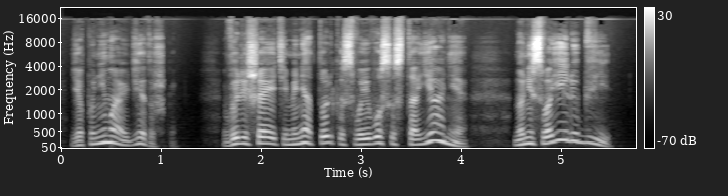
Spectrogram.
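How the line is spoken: Exclamation. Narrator (Russian): воскликнула

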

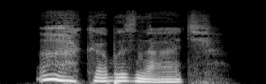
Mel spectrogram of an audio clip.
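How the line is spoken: Annoyed sigh. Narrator (Russian): Верим вздохнул с досадой

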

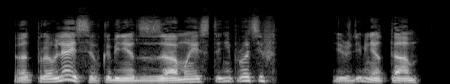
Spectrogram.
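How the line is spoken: Dry curt remark. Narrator (Russian): сухо бросил Уолтер пианисту

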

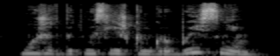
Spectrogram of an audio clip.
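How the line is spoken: Worried whisper. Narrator (Russian): озабоченно прошептала Ло

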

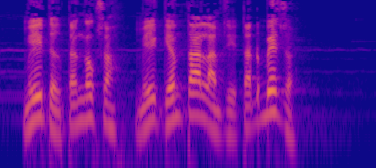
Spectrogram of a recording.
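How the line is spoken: Muttering. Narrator (Vietnamese): lẩm bẩm

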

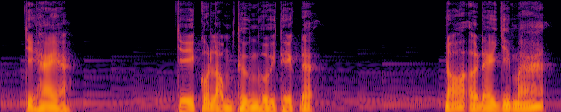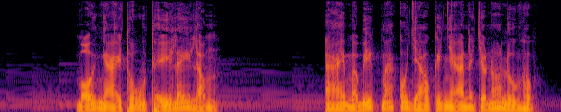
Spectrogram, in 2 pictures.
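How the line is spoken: Lowered, secretive voice. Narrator (Vietnamese): Bà Xuân là thím tư của Hà, liếc thấy cô đi thì hạ giọng nói

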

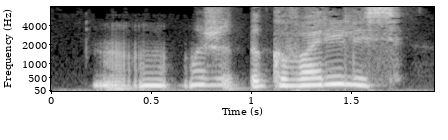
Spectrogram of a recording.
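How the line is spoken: Mumbled. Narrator (Russian): все же пробормотала я

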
